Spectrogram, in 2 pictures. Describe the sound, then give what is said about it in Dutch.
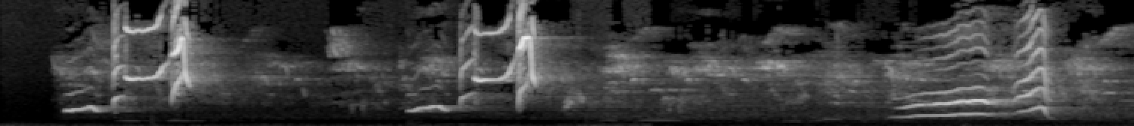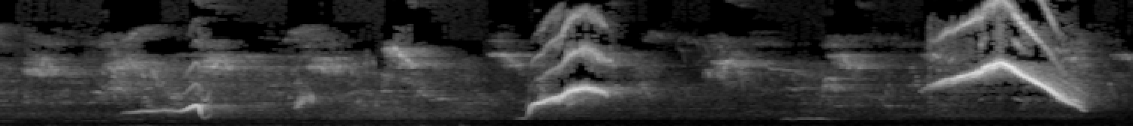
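A starling's varied calls fill the air: rising whistles, clicks and harsh chattering notes in a busy, irregular sequence, fairly loud, with no voices, recorded in the Kroondomeinen on the Veluwe near Nierssen, Gelderland, Netherlands. “wat hoor je hier allemaal? Kersenjatter.”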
